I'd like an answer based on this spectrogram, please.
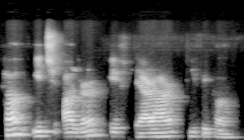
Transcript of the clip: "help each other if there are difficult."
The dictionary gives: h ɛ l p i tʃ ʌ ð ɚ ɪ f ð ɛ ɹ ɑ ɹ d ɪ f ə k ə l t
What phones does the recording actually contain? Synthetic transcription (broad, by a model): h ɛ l i tʃ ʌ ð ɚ ɪ f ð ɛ ɹ ɑ ɹ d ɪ f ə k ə l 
